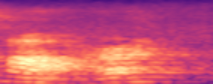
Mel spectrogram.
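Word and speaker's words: 尔: It's pronounced R, and it's an old way of referring to you, but it's not really used anymore.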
